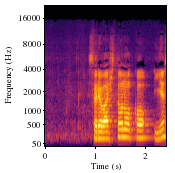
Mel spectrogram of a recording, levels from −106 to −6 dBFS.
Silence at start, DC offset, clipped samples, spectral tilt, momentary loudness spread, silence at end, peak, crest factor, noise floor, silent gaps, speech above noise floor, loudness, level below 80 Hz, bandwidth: 0.9 s; under 0.1%; under 0.1%; -5 dB/octave; 10 LU; 0 s; 0 dBFS; 16 dB; -53 dBFS; none; 39 dB; -15 LUFS; -74 dBFS; 10.5 kHz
